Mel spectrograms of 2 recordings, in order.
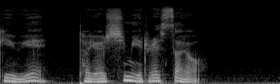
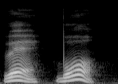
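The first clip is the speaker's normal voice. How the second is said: sharp retort; 5 dB louder, much slower than usual. Acted. Husband snapping back in a fight.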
